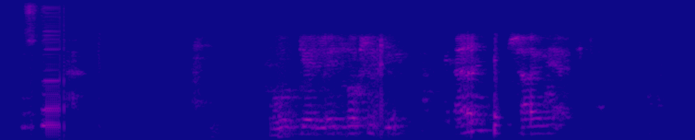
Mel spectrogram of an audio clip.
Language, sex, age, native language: Icelandic, male, 40-49, Icelandic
